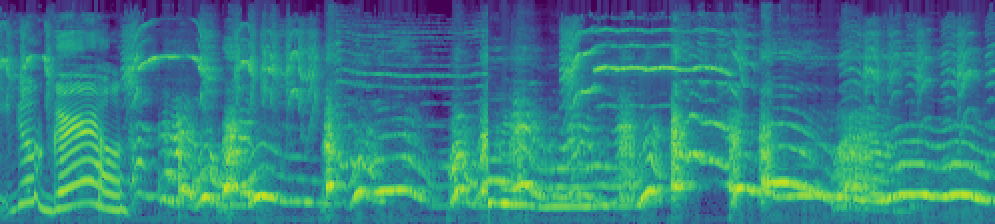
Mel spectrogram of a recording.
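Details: Pet Siberian Huskies howl, set off by a squeaky toy: several wavering, rising and falling howls overlap, with high thin squeaky-toy tones in the middle and a person's voice mixed in.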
